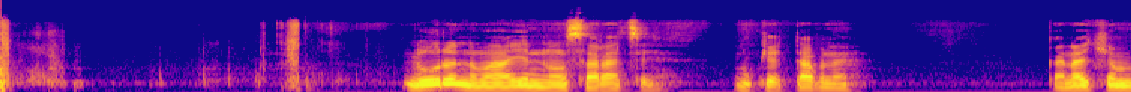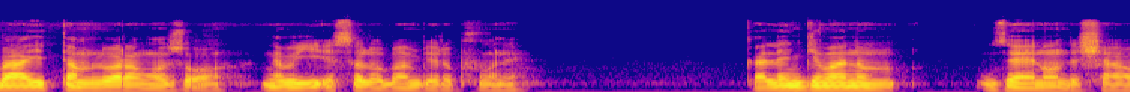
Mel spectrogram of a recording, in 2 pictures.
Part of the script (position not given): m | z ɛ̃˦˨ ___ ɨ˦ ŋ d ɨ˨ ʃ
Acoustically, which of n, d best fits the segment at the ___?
n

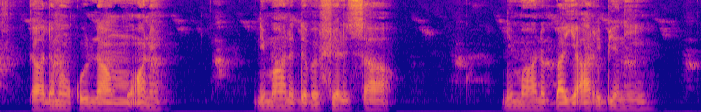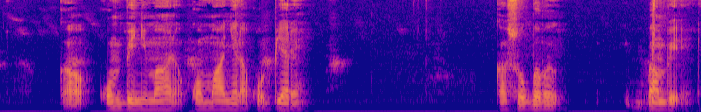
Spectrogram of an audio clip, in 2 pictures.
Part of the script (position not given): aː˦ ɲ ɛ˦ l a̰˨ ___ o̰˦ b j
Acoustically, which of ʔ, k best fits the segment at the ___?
k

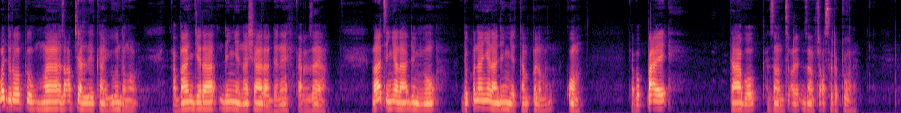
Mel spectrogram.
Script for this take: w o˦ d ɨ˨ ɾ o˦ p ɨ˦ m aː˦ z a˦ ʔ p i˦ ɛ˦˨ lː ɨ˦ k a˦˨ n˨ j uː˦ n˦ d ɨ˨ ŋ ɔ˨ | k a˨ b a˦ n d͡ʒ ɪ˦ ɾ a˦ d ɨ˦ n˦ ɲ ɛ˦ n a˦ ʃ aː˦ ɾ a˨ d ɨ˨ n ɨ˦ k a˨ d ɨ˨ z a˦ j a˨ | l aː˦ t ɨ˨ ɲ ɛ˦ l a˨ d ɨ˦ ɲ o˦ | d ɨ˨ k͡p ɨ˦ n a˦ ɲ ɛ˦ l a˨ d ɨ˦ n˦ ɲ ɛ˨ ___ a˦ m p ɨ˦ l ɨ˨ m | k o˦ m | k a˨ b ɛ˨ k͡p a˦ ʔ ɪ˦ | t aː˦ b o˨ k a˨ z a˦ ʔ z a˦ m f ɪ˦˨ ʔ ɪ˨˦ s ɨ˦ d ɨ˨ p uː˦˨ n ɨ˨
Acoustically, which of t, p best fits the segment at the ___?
t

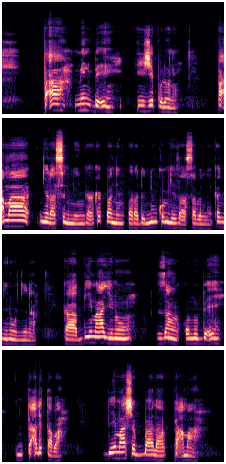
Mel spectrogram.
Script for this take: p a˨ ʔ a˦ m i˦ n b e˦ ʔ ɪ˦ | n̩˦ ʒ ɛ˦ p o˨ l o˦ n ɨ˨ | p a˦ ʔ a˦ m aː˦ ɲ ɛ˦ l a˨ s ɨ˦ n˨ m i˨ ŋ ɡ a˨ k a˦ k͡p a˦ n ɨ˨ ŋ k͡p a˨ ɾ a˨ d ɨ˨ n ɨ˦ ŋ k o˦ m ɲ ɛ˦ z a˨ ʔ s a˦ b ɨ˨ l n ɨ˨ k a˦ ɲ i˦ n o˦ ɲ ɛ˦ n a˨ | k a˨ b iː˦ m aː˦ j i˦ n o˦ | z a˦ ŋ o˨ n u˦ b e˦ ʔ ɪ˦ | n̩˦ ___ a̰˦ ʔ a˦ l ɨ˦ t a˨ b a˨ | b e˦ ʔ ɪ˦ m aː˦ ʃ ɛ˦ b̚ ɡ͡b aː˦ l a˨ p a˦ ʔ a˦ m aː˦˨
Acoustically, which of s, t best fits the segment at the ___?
t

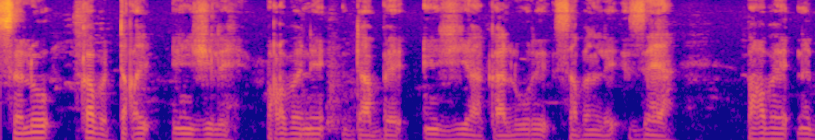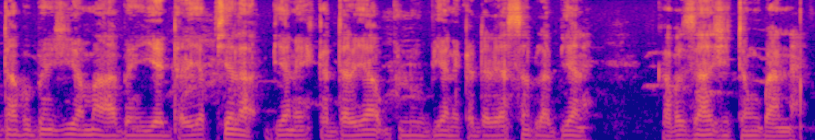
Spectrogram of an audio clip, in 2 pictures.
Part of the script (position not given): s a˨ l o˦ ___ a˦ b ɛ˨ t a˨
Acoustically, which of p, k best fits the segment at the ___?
k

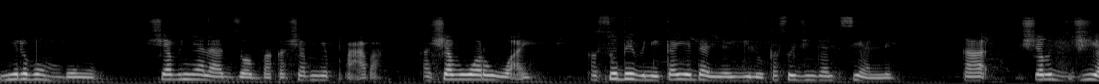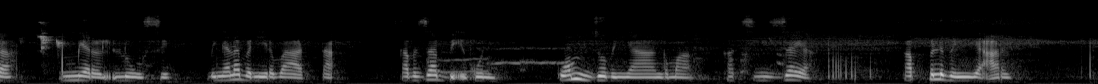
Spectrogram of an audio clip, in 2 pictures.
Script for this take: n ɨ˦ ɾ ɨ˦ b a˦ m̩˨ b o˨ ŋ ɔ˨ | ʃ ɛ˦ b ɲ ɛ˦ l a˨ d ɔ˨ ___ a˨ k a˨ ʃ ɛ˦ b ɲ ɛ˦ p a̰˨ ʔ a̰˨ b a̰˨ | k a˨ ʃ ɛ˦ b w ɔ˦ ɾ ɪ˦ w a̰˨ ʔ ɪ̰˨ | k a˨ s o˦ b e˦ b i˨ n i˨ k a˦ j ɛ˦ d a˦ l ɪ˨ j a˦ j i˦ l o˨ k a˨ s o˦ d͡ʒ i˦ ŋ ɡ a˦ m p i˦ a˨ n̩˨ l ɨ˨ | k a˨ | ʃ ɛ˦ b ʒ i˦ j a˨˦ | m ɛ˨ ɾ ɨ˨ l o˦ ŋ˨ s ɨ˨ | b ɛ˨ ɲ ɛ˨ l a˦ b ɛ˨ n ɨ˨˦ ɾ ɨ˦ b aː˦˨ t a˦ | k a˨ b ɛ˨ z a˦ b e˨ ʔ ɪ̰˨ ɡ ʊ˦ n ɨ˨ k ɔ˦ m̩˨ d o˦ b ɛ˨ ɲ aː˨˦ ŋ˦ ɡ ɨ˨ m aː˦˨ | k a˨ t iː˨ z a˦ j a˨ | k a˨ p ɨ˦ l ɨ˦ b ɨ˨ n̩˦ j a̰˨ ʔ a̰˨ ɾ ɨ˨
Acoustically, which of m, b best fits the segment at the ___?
b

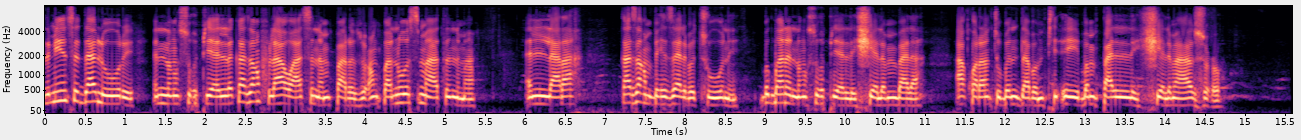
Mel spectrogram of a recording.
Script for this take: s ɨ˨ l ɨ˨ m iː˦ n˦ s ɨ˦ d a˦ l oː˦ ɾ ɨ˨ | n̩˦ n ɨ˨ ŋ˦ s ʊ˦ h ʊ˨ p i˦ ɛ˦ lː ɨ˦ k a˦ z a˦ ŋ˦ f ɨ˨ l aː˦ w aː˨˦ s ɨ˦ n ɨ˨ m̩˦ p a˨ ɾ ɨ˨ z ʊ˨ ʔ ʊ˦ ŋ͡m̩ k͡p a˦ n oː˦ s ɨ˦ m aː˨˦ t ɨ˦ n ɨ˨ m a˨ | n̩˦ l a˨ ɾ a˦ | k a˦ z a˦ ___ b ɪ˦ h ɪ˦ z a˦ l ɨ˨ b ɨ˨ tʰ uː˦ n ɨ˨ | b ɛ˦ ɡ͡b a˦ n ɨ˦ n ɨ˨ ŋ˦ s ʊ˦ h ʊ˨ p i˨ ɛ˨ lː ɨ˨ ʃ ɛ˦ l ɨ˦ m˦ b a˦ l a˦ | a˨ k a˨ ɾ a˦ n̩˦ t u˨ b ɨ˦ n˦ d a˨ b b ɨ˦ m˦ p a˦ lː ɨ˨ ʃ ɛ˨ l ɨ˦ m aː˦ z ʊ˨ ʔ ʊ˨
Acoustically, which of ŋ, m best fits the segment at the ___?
ŋ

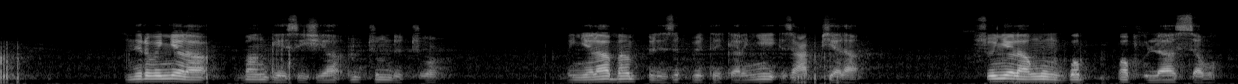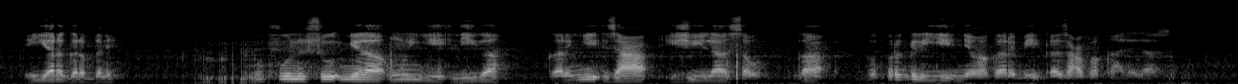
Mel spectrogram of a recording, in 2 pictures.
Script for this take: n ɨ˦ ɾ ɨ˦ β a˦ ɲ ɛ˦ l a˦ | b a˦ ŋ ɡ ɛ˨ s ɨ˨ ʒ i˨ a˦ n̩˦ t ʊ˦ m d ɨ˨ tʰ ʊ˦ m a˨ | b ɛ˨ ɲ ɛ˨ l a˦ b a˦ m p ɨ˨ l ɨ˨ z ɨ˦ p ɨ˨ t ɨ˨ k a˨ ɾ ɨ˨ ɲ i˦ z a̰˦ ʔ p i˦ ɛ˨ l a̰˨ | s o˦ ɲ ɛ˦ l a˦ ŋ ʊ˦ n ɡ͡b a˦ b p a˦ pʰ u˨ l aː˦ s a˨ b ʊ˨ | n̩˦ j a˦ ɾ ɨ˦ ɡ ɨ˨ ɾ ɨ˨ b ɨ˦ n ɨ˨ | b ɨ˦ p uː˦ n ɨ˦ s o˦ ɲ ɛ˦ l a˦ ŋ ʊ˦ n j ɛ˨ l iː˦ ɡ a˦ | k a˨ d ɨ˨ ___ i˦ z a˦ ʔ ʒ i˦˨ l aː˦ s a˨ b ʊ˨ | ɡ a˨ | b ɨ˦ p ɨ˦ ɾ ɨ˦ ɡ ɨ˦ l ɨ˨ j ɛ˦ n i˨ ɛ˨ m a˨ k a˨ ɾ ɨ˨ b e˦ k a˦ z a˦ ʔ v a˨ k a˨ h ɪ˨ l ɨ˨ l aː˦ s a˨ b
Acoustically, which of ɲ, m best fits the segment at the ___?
ɲ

